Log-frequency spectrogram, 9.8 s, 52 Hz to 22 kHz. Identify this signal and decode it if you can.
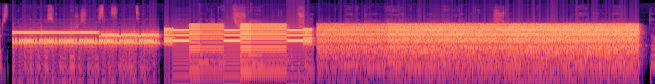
Dial-up modem handshake (V.34 or later), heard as a whistle, warbles, then hiss, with speech in Polish.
